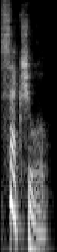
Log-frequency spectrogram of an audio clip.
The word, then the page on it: sexual: American English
